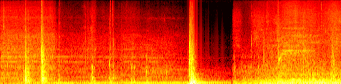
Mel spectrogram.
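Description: Inside a car at night, as a passenger gets out at a scheduled stop and back into the car: a couple of sharp clicks and rustling movement lead to a loud door thud, followed by a steady low engine and road rumble as the vehicle settles in.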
